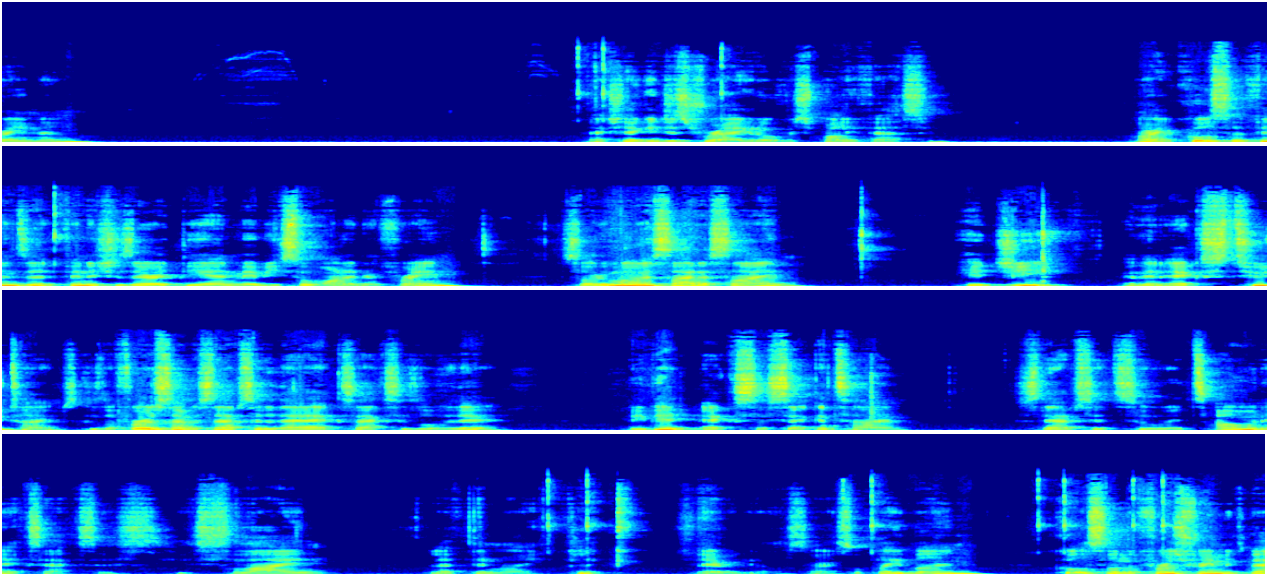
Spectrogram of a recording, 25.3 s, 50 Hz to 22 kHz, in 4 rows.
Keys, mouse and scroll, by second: 11.3 g, 23.2-25.2 drag.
